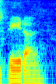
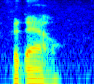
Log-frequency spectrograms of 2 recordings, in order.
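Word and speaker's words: Fidow: Like, one name that Ken absolutely butchers is Alex Fido, so it's pronounced Fido, but he started pronouncing it Fidel, like 10 years ago when he was at Scots, and everyone says Fidel now. So they'll say, Tyrell Lomax been replaced by Alex Fidel, but it's actually Fido.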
